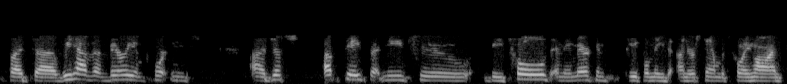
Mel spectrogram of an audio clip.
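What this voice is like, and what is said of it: Slightly scratchy voice. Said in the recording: “I'm a little under the weather, so if my voice is a little scratchy”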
